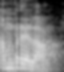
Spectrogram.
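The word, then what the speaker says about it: umbrella: अब देखिए अम्ब्रेला, यहां पर यू मत देखिए, लेटर को मत देखिए, साउंड चेक कीजिए। अम्ब्रेला बोलेंगे इसको, आ एक बाउल साउंड है, इसलिए एन का यूज किया गया है।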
